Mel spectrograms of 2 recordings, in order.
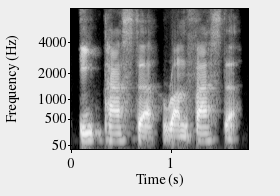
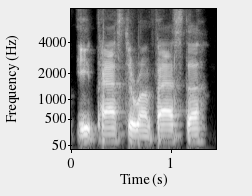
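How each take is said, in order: First: It is said in a northern English accent. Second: It is said in an American accent. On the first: The two words rhyme. The speaker calls it right. "with an accent from the north of England, where it rhymes" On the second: The two words do not rhyme. The speaker calls it wrong. "the American accent would be"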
